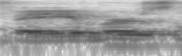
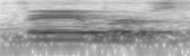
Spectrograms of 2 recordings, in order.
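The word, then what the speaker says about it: Weber: thing a little bit it's called V's law spelled with a W because it's a German guy so vor's law and that basically says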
